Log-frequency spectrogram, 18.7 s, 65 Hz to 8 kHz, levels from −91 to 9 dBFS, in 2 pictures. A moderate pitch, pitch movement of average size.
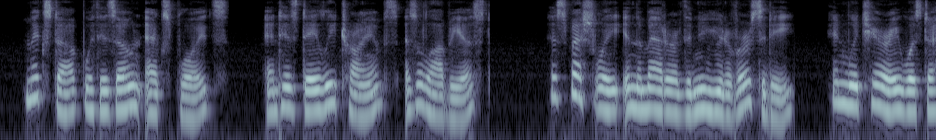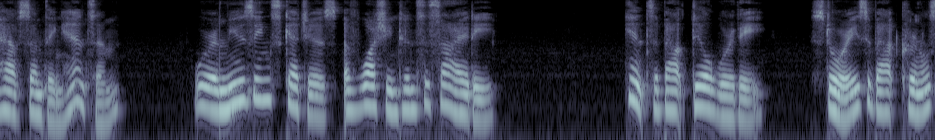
Yes: medium, 180 Hz; average, 4.0 semitones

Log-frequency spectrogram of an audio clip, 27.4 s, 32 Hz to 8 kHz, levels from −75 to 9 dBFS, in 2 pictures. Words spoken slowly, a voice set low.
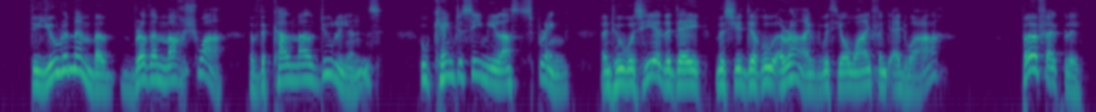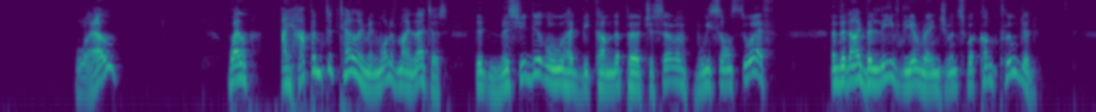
Yes: slow, 130 wpm; low, 130 Hz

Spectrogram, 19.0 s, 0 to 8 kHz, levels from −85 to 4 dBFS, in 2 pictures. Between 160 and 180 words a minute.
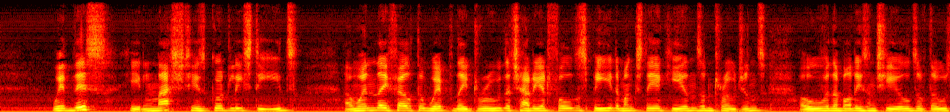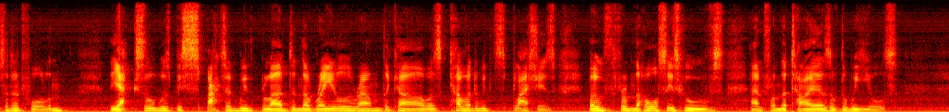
No: average, 195 wpm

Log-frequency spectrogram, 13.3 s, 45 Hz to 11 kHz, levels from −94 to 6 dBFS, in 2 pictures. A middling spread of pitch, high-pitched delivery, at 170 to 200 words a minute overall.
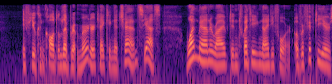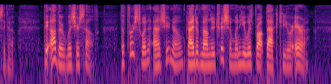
No: average, 3.5 semitones; medium, 160 Hz; average, 180 wpm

